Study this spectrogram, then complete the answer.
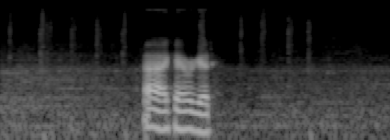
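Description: Light footsteps run on a stone floor.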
